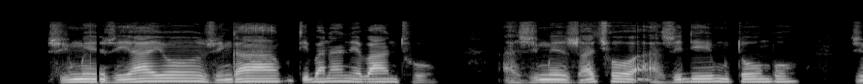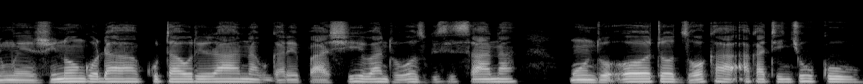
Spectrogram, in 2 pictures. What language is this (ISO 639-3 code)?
ndc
